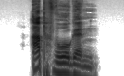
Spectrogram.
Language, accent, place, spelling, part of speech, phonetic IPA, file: German, Germany, Berlin, abwogen, verb, [ˈapˌvoːɡn̩], De-abwogen.ogg
- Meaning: first/third-person plural dependent preterite of abwiegen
